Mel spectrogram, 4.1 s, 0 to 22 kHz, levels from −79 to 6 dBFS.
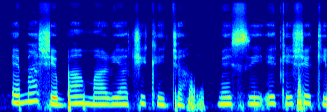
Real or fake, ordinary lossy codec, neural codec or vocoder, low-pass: fake; none; autoencoder, 48 kHz, 128 numbers a frame, DAC-VAE, trained on Japanese speech; none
